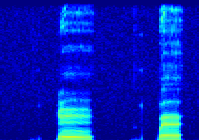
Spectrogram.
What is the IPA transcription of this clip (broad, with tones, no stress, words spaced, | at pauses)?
k͡pũ˦˨ | k͡pə˧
